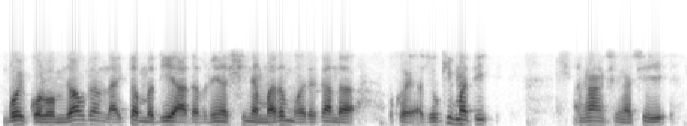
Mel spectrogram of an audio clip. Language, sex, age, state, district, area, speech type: Manipuri, male, 45-60, Manipur, Kangpokpi, urban, conversation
